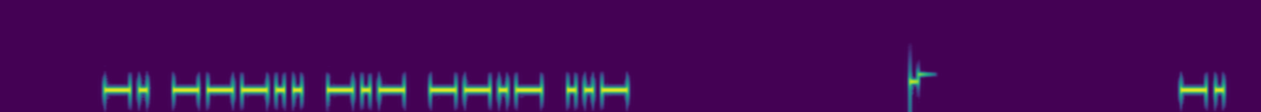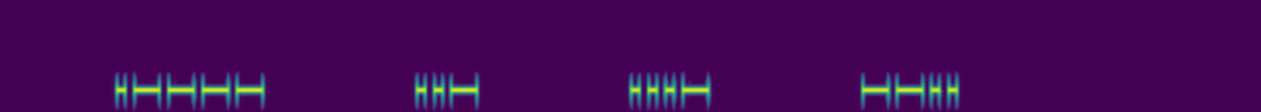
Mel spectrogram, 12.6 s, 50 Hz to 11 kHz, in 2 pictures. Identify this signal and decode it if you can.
Morse code, heard as a keyed tone, about 28 wpm, spaced as for 14 wpm, 700 Hz. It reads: N8KQU N1UVZ
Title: USA Call Signs - 5 Characters - 6x Character Spacing - 28wpm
